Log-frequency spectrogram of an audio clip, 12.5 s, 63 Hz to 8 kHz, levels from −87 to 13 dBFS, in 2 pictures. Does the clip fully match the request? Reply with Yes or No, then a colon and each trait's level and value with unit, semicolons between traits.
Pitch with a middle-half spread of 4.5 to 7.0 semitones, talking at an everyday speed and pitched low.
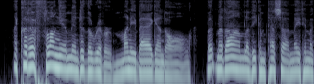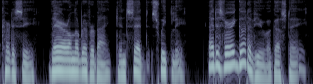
Yes: average, 4.8 semitones; average, 165 wpm; low, 125 Hz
